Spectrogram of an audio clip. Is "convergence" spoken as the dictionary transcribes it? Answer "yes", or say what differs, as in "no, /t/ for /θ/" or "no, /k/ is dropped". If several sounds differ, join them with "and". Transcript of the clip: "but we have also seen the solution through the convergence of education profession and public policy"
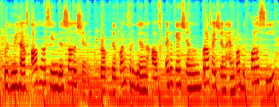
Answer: no, /f/ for /v/ and /s/ is dropped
